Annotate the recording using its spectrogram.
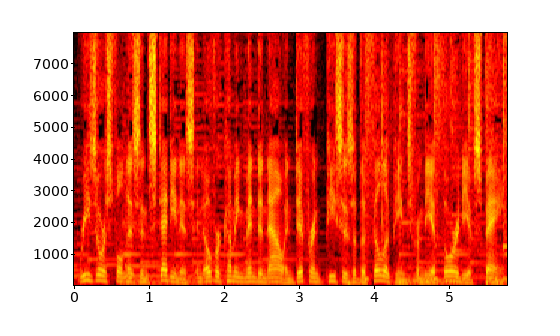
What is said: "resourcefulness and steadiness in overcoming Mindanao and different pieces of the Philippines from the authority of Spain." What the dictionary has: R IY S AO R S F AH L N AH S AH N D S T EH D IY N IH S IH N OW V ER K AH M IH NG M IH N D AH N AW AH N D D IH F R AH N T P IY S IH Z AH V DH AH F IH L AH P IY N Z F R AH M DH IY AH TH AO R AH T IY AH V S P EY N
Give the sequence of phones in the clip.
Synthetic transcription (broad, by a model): R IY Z AO R S F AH L N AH S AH N S T EH D IY N IH S IH N OW V ER K AH M IH NG M IH N D AH N AW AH N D D IH F R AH N P IY S IH Z AH V DH AH F IH L AH P IY N Z F R AH M DH IY AH TH AO R AH T IY AH V S P EY N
